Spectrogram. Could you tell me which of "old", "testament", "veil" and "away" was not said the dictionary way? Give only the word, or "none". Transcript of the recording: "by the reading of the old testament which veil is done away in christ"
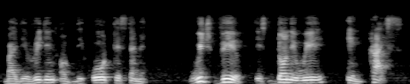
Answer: none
